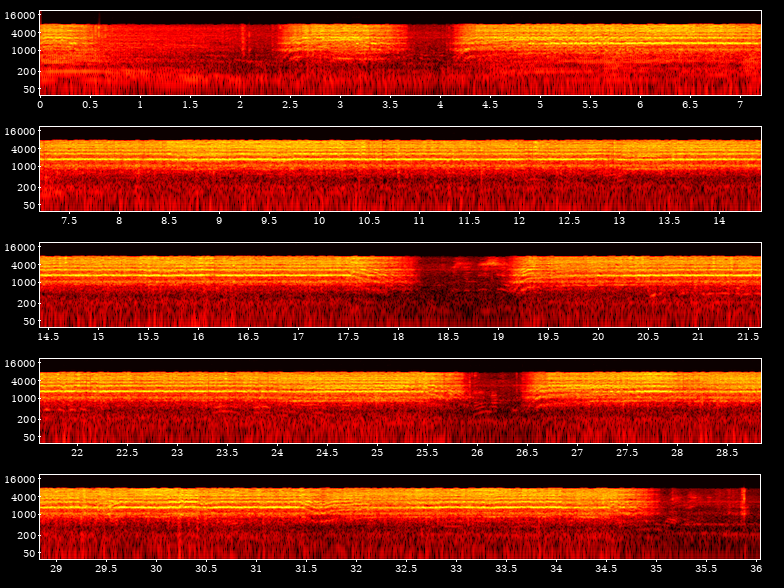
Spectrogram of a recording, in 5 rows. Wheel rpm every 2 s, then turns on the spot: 60, 90, 220, 230, 230, 230, 230, 230, 110, 170, 230, 230, 100, 200, 230, 210, 190, 30.
0-2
